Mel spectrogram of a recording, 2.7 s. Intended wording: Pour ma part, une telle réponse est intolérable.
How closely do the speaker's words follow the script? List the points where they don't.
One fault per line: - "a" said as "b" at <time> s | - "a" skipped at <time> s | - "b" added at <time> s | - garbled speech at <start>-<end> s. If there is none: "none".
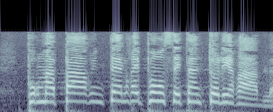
none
